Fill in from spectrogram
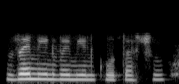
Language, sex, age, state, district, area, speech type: Kashmiri, female, 60+, Jammu and Kashmir, Srinagar, urban, conversation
